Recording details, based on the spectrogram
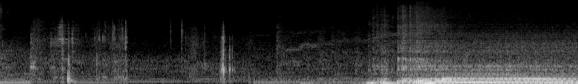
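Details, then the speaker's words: BMW E92 that had sat a while: some handling clatter, then the V8 catches and settles into a strong even run with no knock or tapping. Normal running. "No, it's still running, and it's not knocking. I take that as a win."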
